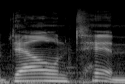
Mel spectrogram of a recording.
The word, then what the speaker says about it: Downton: not watching Downtown Abby pronouncing it wrong too I mean shows how much I watched Downtown Abby oh down 10 not downtown oh well again shows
